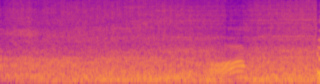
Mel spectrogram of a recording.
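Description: Car engine idling steadily moments after a cold start, with a brief voice near the end.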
